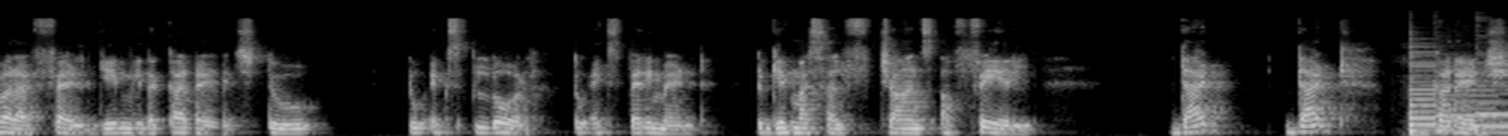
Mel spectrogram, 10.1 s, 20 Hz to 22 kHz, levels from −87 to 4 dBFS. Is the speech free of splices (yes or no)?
yes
